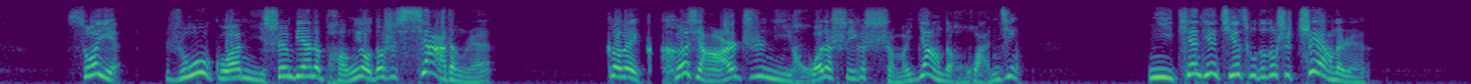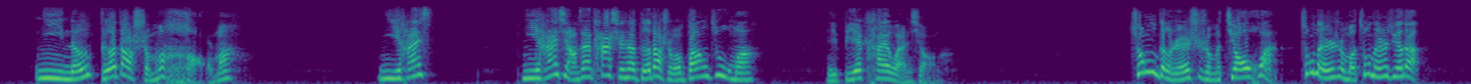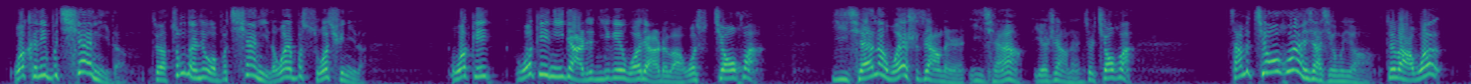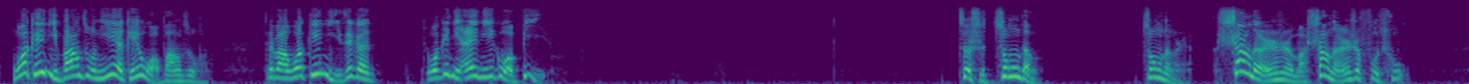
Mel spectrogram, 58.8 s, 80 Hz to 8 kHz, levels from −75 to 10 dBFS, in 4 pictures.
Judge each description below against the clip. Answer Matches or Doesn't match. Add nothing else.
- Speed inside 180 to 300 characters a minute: Matches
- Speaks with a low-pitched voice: Doesn't match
